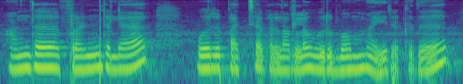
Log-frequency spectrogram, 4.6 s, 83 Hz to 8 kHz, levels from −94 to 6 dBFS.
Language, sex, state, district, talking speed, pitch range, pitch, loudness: Tamil, female, Tamil Nadu, Kanyakumari, 105 wpm, 185-205 Hz, 195 Hz, -15 LUFS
